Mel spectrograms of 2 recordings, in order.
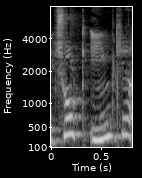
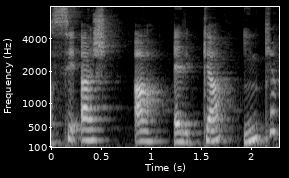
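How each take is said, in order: First: Said in the usual way. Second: "C H A L K" spelled letter by letter, then "ink"; letters of "C H A L K" named clearly, one by one. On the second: Shown as a demonstration. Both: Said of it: "donc C H A L K ink".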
